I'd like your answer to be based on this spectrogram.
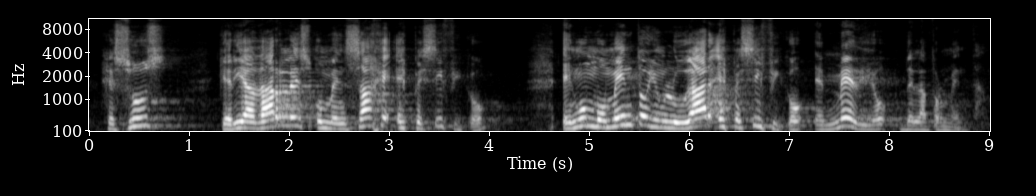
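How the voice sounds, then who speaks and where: A man's voice: sits high, big pitch swings, a little slow, pushed and bright, long reverb tail. A male pastor preaching a sermon to a congregation, emphatic and playful, often asking them questions. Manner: playful, jokes with the audience. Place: church service.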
